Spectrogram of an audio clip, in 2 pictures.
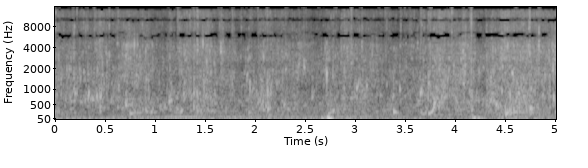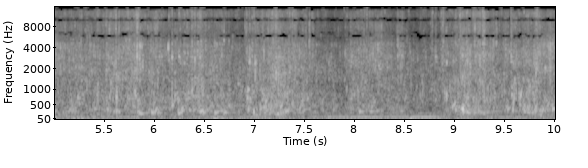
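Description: Legs wading through shallow water, with irregular sloshing and splashing at each step.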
